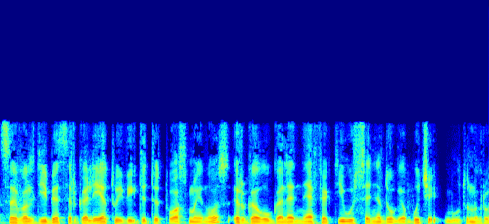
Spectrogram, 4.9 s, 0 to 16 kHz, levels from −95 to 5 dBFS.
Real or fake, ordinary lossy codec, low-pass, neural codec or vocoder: fake; MP3, 48 kbps; 7.2 kHz; codec, 16 kHz, 2 kbps, X-Codec, HuBERT features, trained on LibriSpeech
